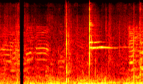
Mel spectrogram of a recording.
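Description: A bat cracks sharply against a softball.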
